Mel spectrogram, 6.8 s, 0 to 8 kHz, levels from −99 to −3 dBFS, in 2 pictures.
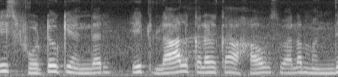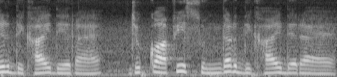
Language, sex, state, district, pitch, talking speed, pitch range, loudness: Hindi, male, Bihar, Araria, 180 Hz, 195 wpm, 165-195 Hz, -22 LUFS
